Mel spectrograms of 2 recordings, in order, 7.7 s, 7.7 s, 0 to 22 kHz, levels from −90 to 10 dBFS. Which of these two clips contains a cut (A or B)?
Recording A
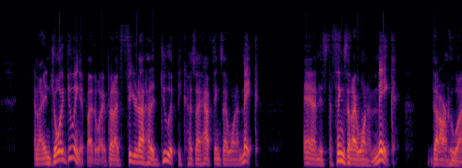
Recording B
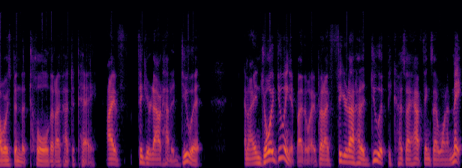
B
